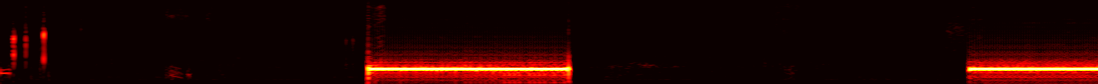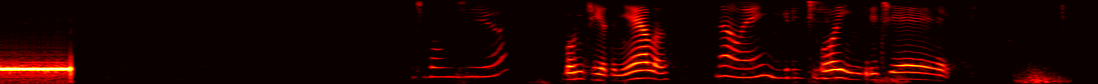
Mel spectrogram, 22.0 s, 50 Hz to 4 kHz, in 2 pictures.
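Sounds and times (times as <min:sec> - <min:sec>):
long steady telephone line tones during a call transfer: 0:03.7 - 0:05.8, 0:09.7 - 0:11.8
speech: 0:16.8 - 0:20.6.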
